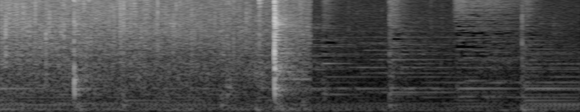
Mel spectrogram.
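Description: Ten tablespoons of tomato puree sautéing in a pan for a Singapore chilli prawn curry give a steady frying sizzle, broken by a few sharp clinks and scrapes of stirring.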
